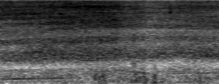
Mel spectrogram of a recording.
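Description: Steady low rumble of road traffic, with a motor vehicle's engine hum in the first half-second.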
